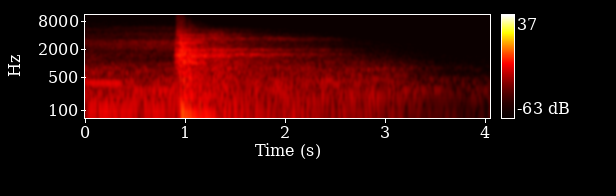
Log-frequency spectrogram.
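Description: A heavy boom sounds and rings out.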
